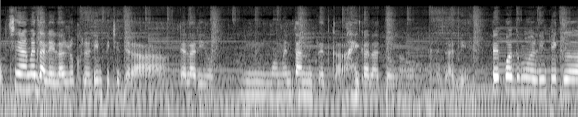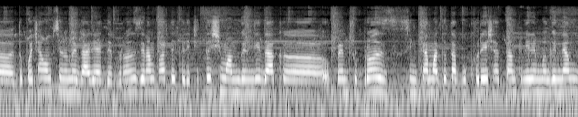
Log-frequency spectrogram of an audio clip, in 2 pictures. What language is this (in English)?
Romanian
